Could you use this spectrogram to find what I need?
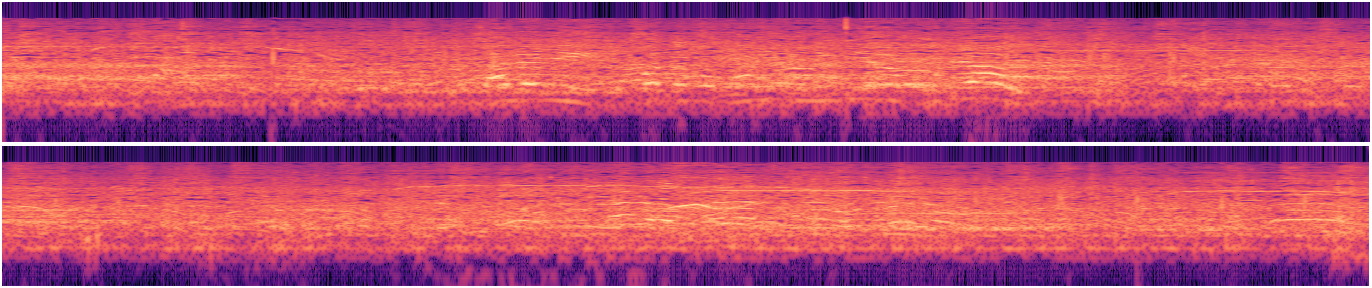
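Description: A large crowd cheers and chants in an open stadium.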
